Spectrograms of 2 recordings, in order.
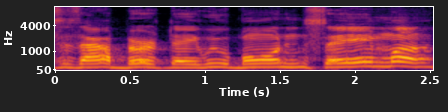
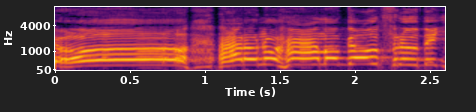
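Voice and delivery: loud, high mock lament; anguished believer; 7 semitones higher, 7 dB louder than usual. Preacher voicing someone going through a trial, loud acted lament. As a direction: cry out as someone overwhelmed.

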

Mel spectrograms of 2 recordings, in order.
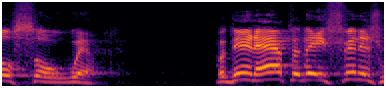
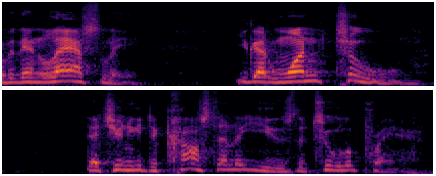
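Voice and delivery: lower, softer, fading to a hush; 6 semitones lower, 9 dB quieter than usual. Real, not acted. Preacher hushing the church to speak of prayer. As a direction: let it die away to almost nothing. Preacher fades to near whisper.

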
